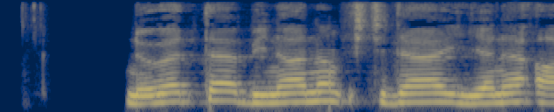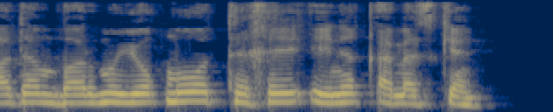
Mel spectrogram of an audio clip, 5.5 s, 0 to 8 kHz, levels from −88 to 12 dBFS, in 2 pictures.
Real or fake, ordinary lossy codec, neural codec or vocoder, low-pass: real; AAC, 48 kbps; none; 7.2 kHz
